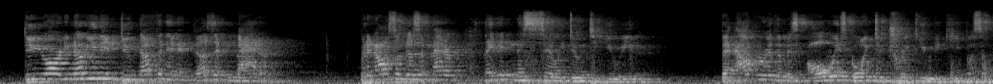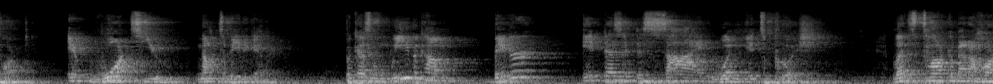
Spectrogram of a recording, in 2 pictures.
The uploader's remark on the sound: This is the audio of the class we did at creepy con.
